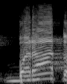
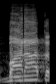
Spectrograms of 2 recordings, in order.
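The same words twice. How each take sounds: First: बारात with short first vowel, "ba-raat"; correct pronunciation. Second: बारात with long first vowel, "baa-raat"; wrong pronunciation. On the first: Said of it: "जबकि बारात होता है". (बारात का पहला स्वर छोटा "ब") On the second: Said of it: "बारात नहीं होता है". (बारात का पहला स्वर लंबा "बा") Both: Shown as a demonstration.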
